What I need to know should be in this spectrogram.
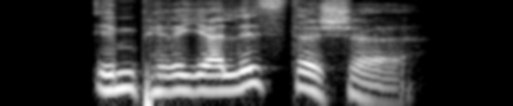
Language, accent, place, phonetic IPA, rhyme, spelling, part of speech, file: German, Germany, Berlin, [ˌɪmpeʁiaˈlɪstɪʃə], -ɪstɪʃə, imperialistische, adjective, De-imperialistische.ogg
- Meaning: inflection of imperialistisch: 1. strong/mixed nominative/accusative feminine singular 2. strong nominative/accusative plural 3. weak nominative all-gender singular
